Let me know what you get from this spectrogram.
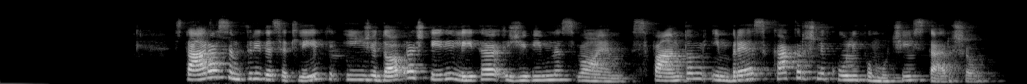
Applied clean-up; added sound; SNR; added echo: neural mask model Resemble Enhance denoiser.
